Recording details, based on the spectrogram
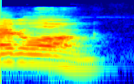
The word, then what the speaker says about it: Tagalog: But now I think about it, how did he even know Tagalog? Am I saying that right? Tagalog? – Yeah, Tagalog.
